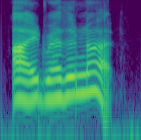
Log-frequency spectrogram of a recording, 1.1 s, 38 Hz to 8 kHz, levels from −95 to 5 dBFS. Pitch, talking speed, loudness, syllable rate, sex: 190 Hz, 170 wpm, -17 LUFS, 5.6 syllables/s, male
